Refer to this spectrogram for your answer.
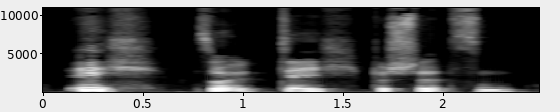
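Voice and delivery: slow, snorting big-cat voice; a lightly voiced leopard, snorting slowly. A narrator's reading. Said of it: "Der Leopard schnaubte".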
